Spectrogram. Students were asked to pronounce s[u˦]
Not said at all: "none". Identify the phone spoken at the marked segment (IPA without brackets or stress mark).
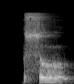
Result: u˥˨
